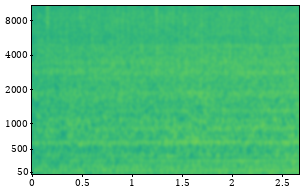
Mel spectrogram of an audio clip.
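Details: Cheap airplane bought sight unseen: even, steady two-stroke drone at fixed speed, no stumbles; water temp rising; charging shows positive amp flow, battery a little low; normal running.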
